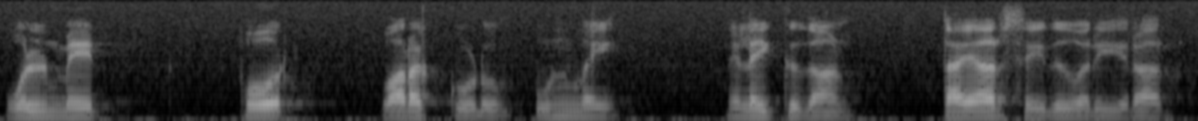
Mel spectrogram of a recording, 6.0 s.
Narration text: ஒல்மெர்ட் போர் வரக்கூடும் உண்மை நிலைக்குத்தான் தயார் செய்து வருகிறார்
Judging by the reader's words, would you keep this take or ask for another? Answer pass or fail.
pass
